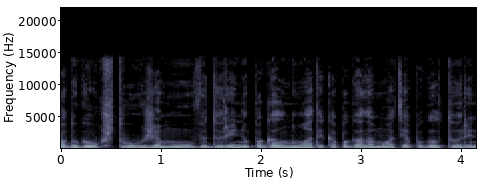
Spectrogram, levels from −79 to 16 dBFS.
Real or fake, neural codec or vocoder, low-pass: real; none; 14.4 kHz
